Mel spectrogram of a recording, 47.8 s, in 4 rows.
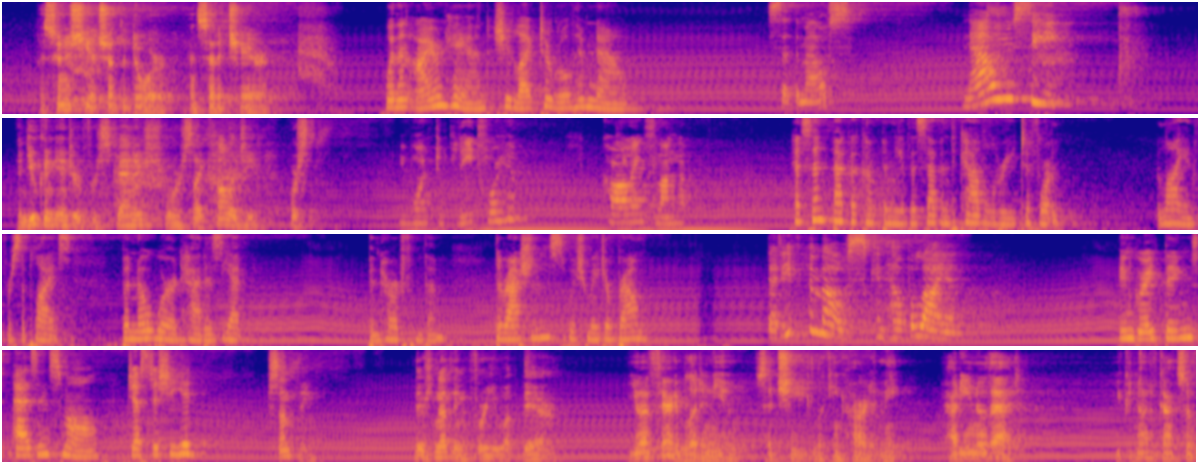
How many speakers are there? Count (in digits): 6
